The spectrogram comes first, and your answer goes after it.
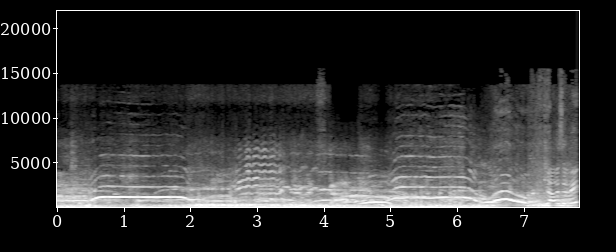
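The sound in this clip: Riders scream and yell on a steep amusement-park roller coaster, their high cries rising and falling over a constant rumbling roar that drops away near the end.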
